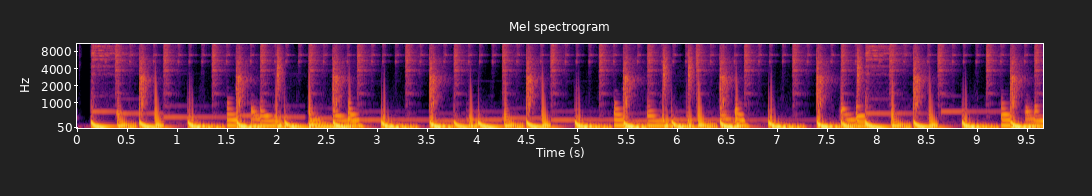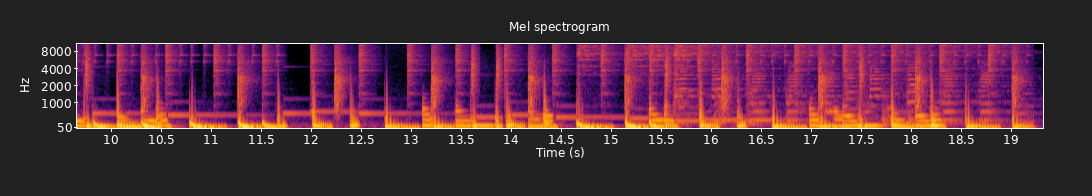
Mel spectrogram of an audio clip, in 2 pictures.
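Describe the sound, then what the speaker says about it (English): A synth lead plays a jazzy, stepping deep house melody over steady chords and a driving beat, loud and continuous throughout. "just doing some jazzy melody like so"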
